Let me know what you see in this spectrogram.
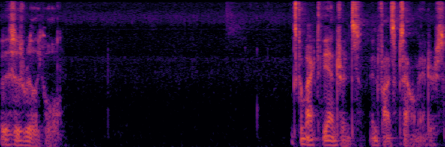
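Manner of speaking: whispered throughout, quiet talking. Exploring a cave alone, looking for salamanders: whispering. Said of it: "I feel like I have to whisper".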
